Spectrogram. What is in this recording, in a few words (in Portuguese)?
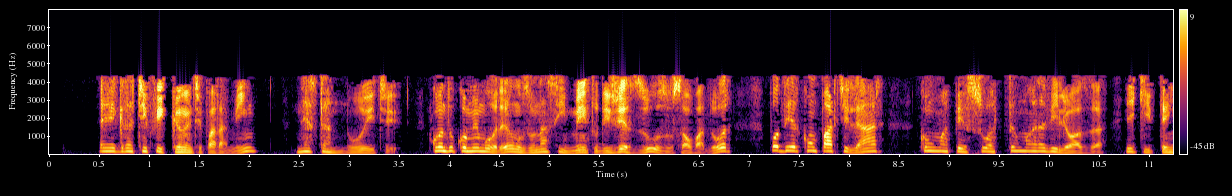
Irmã Masculino; Natal e ano novo; Telemensagens 2017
